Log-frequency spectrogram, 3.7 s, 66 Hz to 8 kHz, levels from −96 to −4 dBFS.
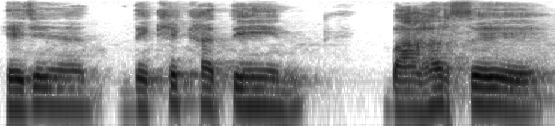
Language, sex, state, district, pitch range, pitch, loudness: Hindi, male, Bihar, Vaishali, 130-145 Hz, 135 Hz, -17 LUFS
